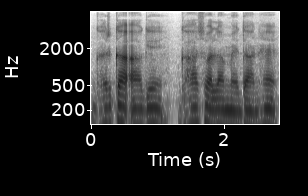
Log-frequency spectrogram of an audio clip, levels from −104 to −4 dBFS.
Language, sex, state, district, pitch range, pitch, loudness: Hindi, male, Arunachal Pradesh, Lower Dibang Valley, 105-110 Hz, 105 Hz, -23 LUFS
